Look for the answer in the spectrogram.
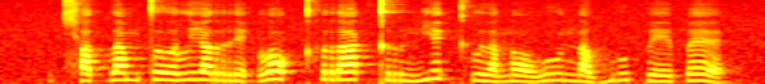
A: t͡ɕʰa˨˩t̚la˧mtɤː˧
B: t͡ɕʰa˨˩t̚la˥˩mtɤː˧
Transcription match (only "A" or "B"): A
